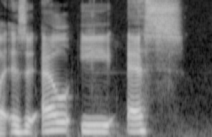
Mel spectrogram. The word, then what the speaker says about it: Le Sac: Is it Lesaque? No, SAC, like a cul-de-sac. Le sac.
